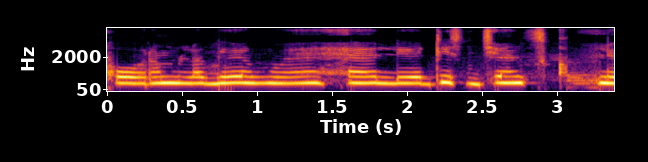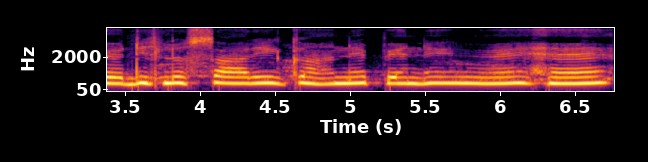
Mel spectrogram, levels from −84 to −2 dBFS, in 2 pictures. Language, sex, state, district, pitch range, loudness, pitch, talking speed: Hindi, female, Jharkhand, Palamu, 260-275 Hz, -11 LUFS, 270 Hz, 105 wpm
